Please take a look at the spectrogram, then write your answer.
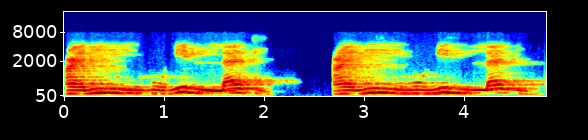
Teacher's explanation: cara bacanya itu kita hidupkan nun wasolnya, kemudian kita beri harokat kasroh. Maka bunyinya alimunilladzi.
